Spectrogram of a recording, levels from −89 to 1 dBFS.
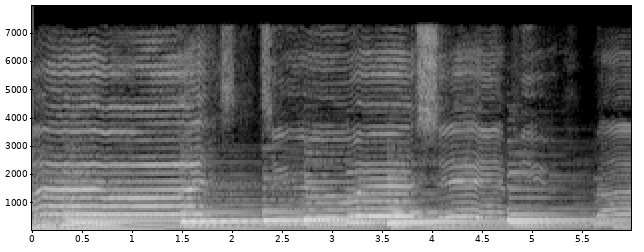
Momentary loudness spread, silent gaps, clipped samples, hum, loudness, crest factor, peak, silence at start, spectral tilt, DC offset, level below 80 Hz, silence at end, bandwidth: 8 LU; none; under 0.1%; none; -17 LUFS; 14 dB; -4 dBFS; 0 s; -6 dB/octave; under 0.1%; -32 dBFS; 0 s; 7.6 kHz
